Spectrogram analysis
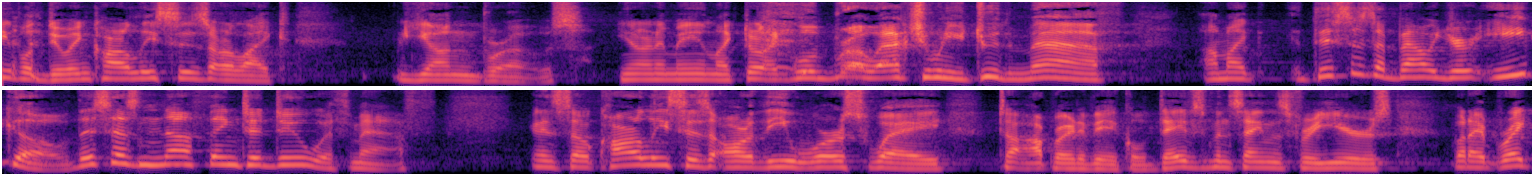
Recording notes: a LIVE audience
